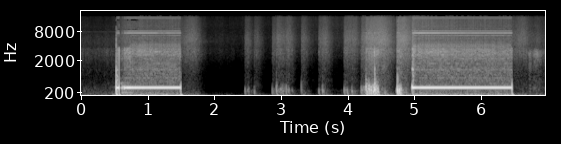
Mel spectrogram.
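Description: Two steady, mid-pitched ringback tones sound on the line during an outgoing prank phone call. Each lasts a second or more, and a few seconds of faint rustling and handling noise separate them.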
